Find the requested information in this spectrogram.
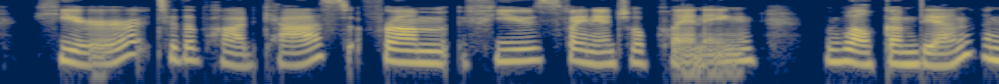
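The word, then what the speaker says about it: Fyoz: So, we own Fuse Financial Planning. Uh, Fuse is spelled the phonetic way. So, F Y O Z for all you listeners.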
